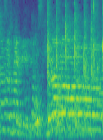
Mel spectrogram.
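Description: A few people clapping by hand, starting about a second in, with a woman's drawn-out voice calling over the applause.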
